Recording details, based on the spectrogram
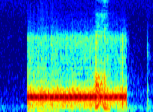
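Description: A single outgoing phone ringback tone sounds as one steady, loud, unbroken burst of about two seconds, alone, with no talking over it.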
